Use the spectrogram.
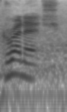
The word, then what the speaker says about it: Greenwich: spell both woolich and greenwich it's very confusing because the w is for some reason not pronounced an even name and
